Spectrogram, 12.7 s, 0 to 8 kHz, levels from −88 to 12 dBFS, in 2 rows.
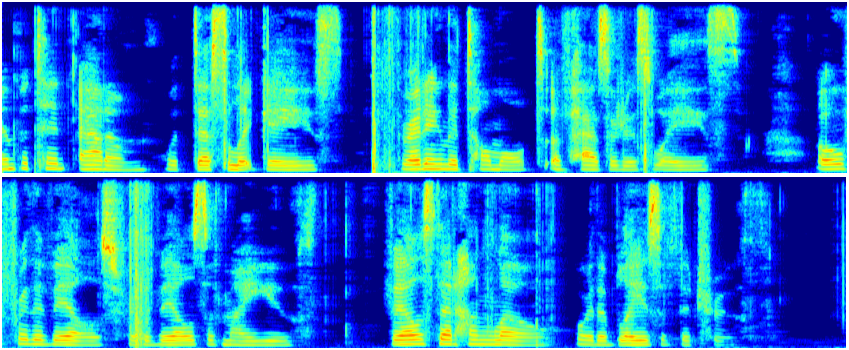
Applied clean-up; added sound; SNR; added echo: classical method log-MMSE.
